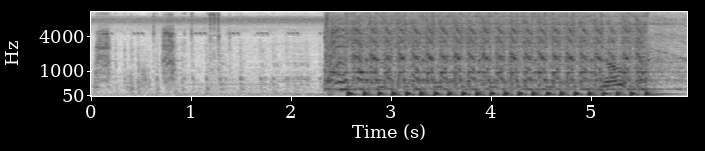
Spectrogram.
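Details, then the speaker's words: 2005 VW Passat TDI diesel, rebuilt engine, crank no-start: steady starter cranking about 3.5 compressions per second, never catching; camshaft-driven tandem pump, spec 7–7.5 bar, shows no fuel at the cracked high-side test port. "i don't see anything shooting out so this pump is driven off of the cam shaft it's supposed to produce seven bar which in psi would be about so 14 times seven or at least 100 psi"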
